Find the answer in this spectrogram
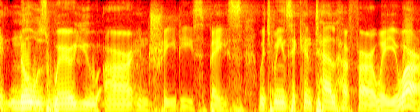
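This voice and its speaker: In an Irish accent, a man talks at a fairly quick pace with a medium pitch. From Ireland. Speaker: computer science teacher. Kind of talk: conference talk. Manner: fast.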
